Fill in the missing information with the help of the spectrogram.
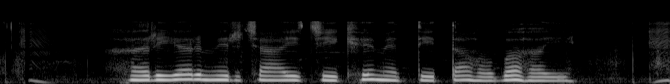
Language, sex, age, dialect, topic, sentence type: Magahi, male, 18-24, Central/Standard, agriculture, statement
